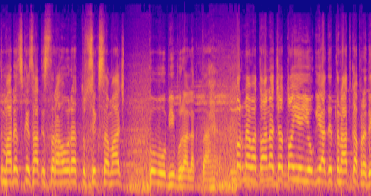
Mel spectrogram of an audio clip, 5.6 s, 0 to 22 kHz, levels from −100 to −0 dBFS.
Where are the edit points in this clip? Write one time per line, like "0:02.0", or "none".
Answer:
0:03.6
